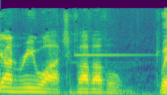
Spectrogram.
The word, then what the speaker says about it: Henry: Oh, Henry! Like French Henry.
